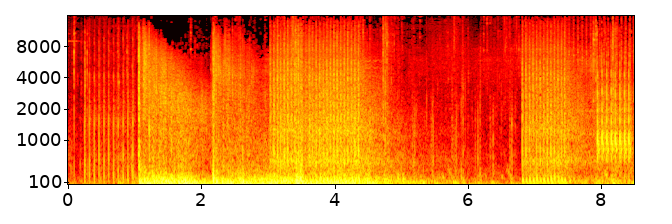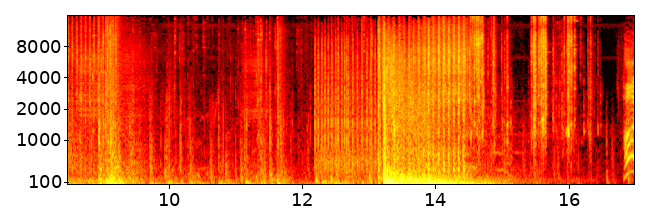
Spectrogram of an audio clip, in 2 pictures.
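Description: Bursts of loud, close automatic gunfire in Call of Duty: Vanguard, several rattling volleys separated by brief pauses and scattered single shots.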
